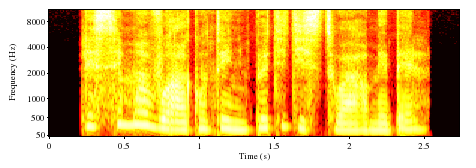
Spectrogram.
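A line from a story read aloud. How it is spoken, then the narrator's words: Whispered. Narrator (French): chuchota-t-elle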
